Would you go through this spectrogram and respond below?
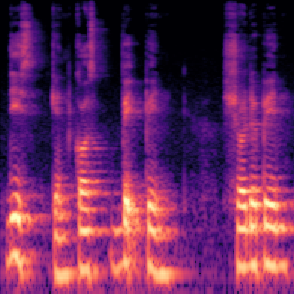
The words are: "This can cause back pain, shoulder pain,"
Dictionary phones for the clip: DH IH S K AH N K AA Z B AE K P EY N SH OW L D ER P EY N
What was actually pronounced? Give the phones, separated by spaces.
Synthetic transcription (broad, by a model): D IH S K AH N K AA S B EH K P EY N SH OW D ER P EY N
